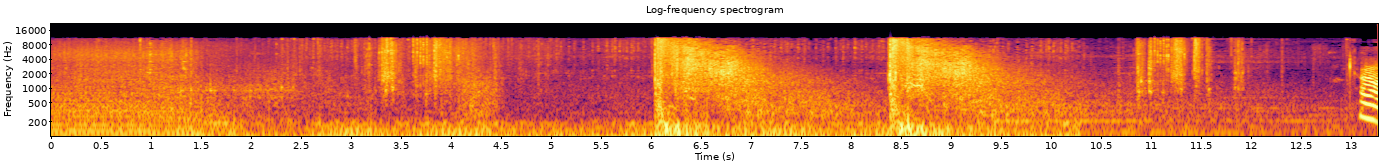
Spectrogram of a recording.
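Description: Enemy gunfire in the Mad Max video game, a dense run of loud booming shots and blasts over a steady vehicle rumble, with two sharp, heavy reports standing out midway and a final burst at the end.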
